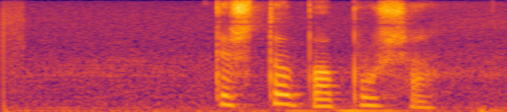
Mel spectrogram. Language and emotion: Russian, neutral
